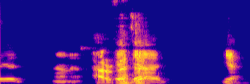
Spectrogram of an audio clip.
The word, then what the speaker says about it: Hierophant: So, for those who might not know, Ora Skyclave Hierophant, I think is how you say it. I don't know. Hierophant, yeah.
